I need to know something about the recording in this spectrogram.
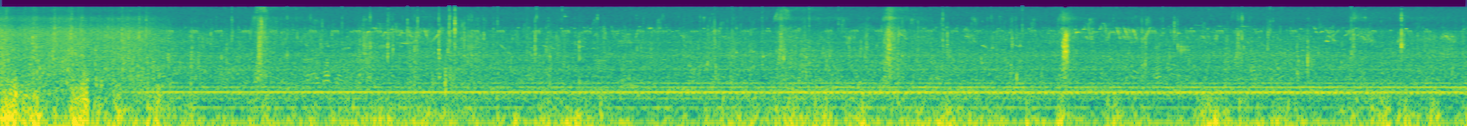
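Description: Wind blows outdoors, rumbling across the microphone.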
